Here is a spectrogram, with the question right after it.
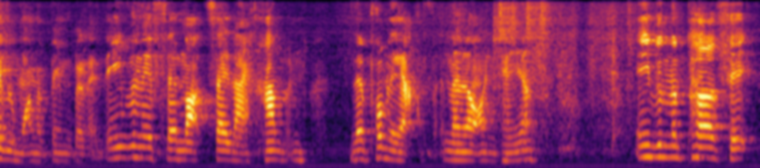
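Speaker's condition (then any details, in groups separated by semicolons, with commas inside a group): Cerebral palsy; wheelchair user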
